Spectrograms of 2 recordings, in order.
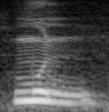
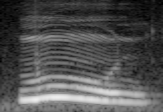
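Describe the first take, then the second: First: The vowel is short. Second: The vowel is long. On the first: The speaker calls it wrong. "not moon" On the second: The speaker calls it right. "it's give us long sound"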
